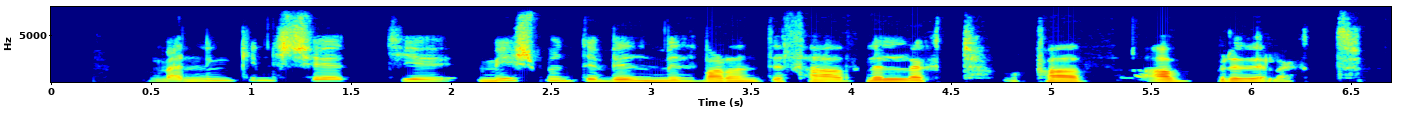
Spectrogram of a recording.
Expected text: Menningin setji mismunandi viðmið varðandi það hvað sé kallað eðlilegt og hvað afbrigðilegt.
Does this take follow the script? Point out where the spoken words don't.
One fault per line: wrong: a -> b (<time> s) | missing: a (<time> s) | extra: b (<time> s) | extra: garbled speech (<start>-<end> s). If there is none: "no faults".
missing: hvað sé kallað (4.0 s)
